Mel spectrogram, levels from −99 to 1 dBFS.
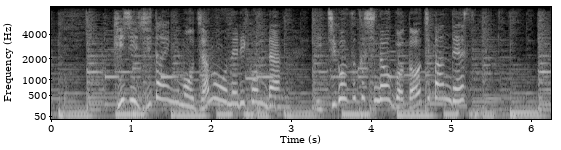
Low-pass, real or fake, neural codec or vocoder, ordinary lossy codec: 7.2 kHz; real; none; Opus, 24 kbps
